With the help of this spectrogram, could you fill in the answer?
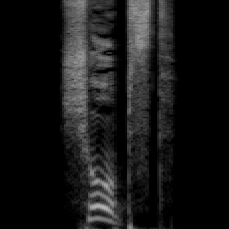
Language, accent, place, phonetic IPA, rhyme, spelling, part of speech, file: German, Germany, Berlin, [ʃoːpst], -oːpst, schobst, verb, De-schobst.ogg
- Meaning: second-person singular preterite of schieben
